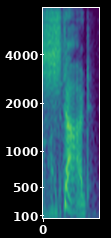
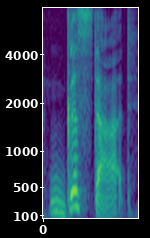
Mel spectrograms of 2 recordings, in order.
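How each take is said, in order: First: It begins with an S sound, no G. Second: It begins with a hard G sound. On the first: This is the proper way to say it. The speaker calls it right. "but it's Stad" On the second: This is how the spelling looks. The speaker calls it wrong. "it looks like Gustad"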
